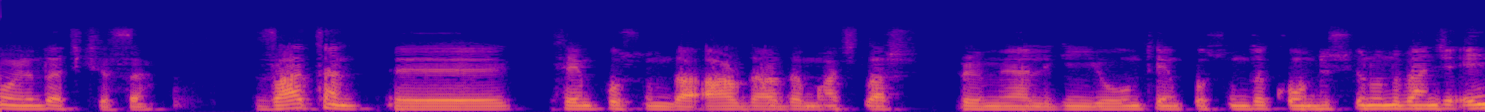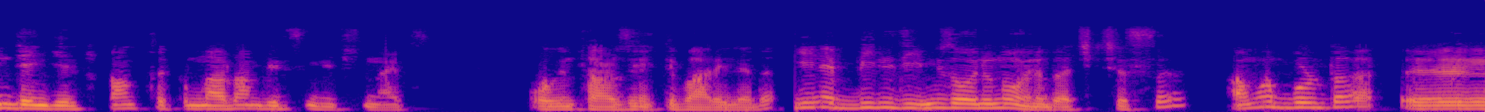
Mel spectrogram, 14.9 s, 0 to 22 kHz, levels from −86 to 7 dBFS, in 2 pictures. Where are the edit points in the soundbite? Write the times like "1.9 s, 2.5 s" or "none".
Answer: 2.8 s, 11.3 s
